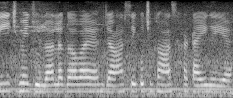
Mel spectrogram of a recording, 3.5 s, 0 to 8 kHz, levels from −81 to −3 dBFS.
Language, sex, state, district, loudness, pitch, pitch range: Hindi, female, Rajasthan, Bikaner, -13 LUFS, 210 Hz, 200-225 Hz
